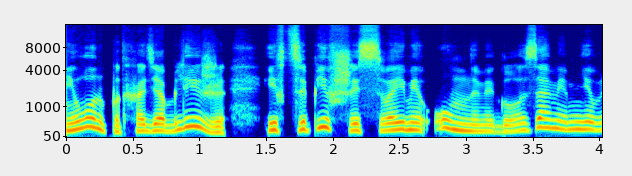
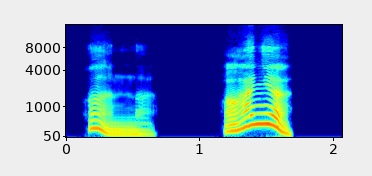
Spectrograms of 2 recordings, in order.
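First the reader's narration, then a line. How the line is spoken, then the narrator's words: Sudden remembering exclamation. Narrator (Russian): вдруг воскликнул, вспомнив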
